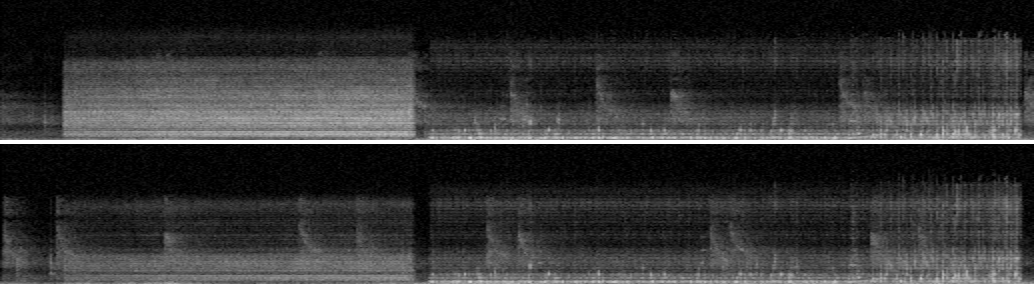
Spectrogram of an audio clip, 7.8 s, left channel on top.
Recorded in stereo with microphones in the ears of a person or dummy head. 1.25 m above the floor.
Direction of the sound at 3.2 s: 10° left (ahead or behind).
